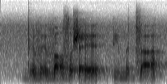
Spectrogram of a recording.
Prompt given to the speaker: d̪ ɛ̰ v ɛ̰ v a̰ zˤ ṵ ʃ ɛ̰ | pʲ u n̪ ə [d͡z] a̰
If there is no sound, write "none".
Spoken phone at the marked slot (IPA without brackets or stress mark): d͡z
